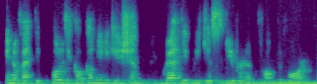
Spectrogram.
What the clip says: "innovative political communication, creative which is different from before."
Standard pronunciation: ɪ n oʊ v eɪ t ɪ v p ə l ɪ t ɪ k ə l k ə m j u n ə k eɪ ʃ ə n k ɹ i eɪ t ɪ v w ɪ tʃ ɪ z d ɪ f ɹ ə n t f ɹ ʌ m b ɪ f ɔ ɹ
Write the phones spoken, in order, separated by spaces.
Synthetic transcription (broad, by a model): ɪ n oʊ v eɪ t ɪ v p ə l ɪ t ɪ k ə l k ə m j u n ə k eɪ ʃ ə n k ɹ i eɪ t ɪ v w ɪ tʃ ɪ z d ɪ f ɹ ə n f ɹ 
